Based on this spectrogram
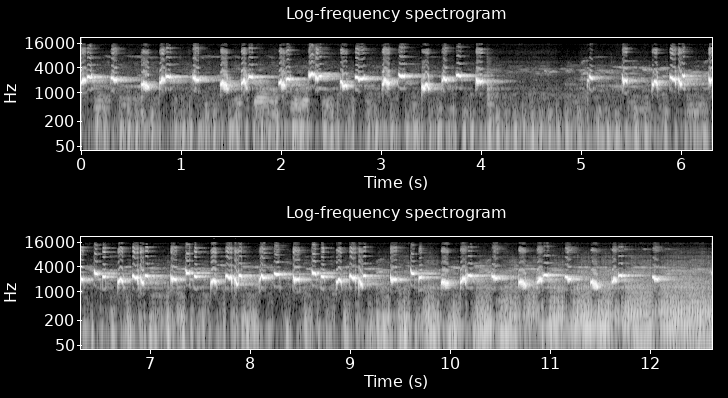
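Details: Yellow-vented bulbul calling other bulbuls: long runs of bubbly, bending chirps delivered rapidly, a brief break near four seconds, then another extended chattering run, with rising background rustle near the end.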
